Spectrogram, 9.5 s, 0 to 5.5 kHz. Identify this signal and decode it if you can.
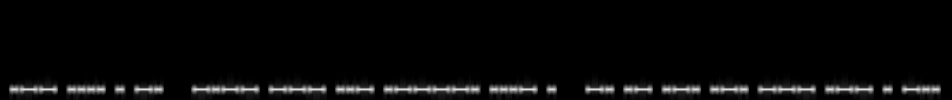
Morse code, heard as a keyed tone, about 25 wpm, 600 Hz. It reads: WHEN YOU'VE NARROWED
